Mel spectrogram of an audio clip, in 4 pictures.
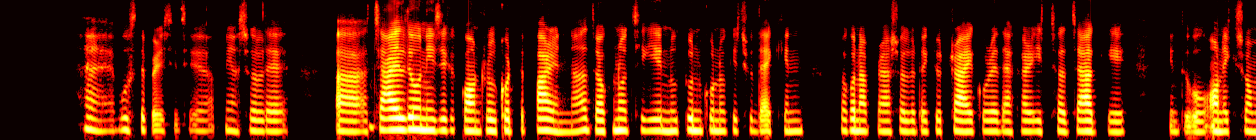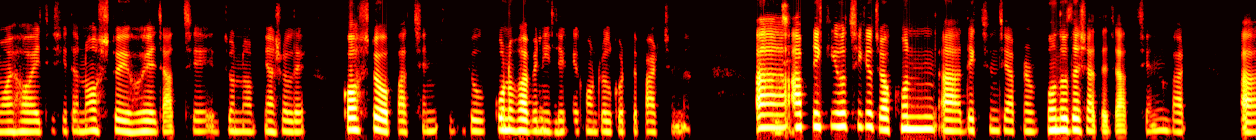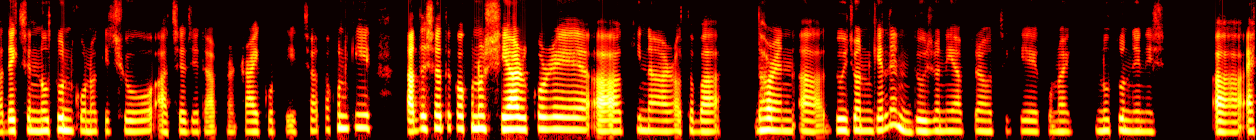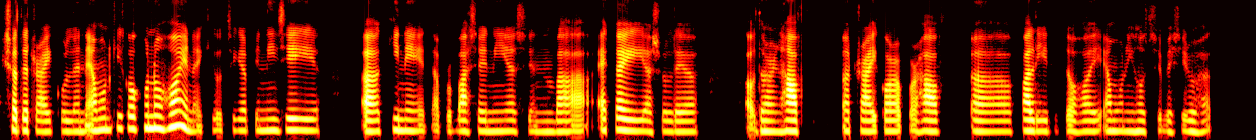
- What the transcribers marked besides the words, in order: other background noise
- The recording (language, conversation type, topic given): Bengali, advice, ক্যাশফ্লো সমস্যা: বেতন, বিল ও অপারেটিং খরচ মেটাতে উদ্বেগ
- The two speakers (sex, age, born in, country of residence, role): female, 20-24, Bangladesh, Bangladesh, advisor; female, 25-29, Bangladesh, Finland, user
